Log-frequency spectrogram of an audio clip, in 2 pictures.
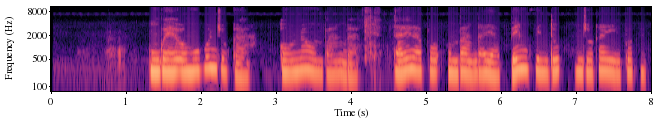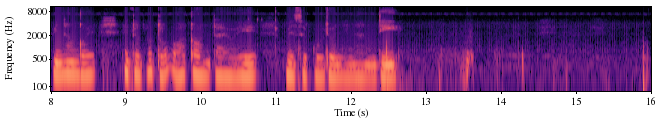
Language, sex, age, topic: Oshiwambo, female, 18-24, finance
